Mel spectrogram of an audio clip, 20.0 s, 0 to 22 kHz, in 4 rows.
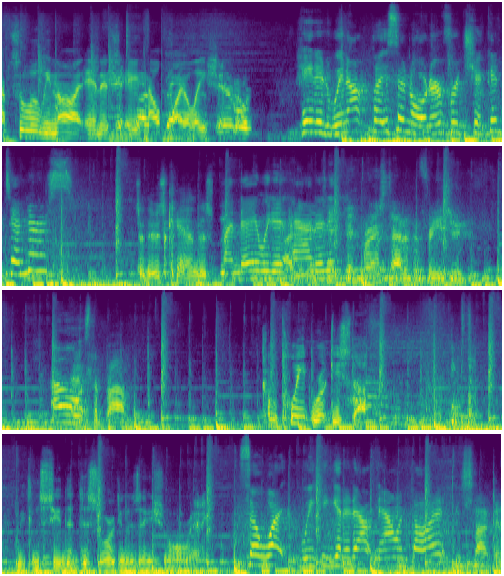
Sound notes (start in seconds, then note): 13.5 groans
